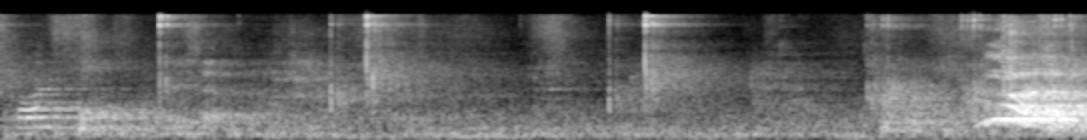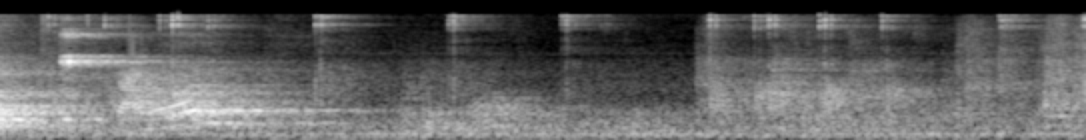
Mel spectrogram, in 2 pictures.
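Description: Celluloid-style table tennis ball clicking in sharp, scattered pings as it is bounced on the table and paddle in a large hall. A loud voice breaks in about five seconds in.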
